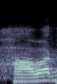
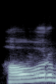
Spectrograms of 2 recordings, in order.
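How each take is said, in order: First: It starts with an h and an 'a' vowel. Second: It starts with an h and an 'o' vowel. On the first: "हावर नहीं बोलते हैं उसको" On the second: "होवुर भी नहीं बोलते हैं उसको"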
